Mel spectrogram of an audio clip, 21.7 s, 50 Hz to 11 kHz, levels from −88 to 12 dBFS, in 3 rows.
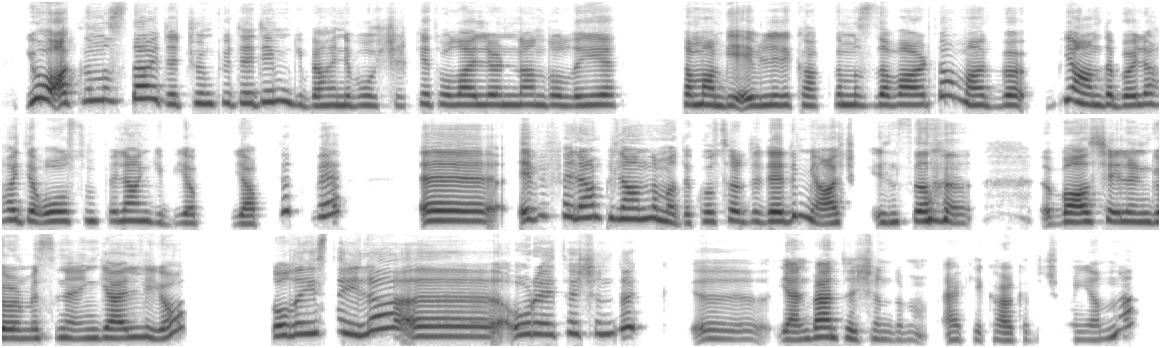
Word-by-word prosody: Yo, 395 +3 +4
aklımızdaydı. 350 -1 +3
Çünkü 275 +2 -5
dediğim 315 +3 -2
gibi, 235 -3 -5
hani, 235 0 -2
bu 240 0 -6
şirket 235 +3 -10
olaylarından 250 0 -1
dolayı, 245 +1 -1 0.4
tamam, 250 -2 +3
bir 225 - +1
evlilik 245 +2 0
aklımızda 245 +1 -2
vardı 255 - +3
ama, 245 -3 0
bö 245 -1 +3 0.3
bir 370 - +1
anda, 255 -5 +4
böyle, 240 +3 +2
"Hadi, 265 -2 0
olsun." 245 +2 0
felan 250 0 -2
gibi 210 -2 -16
yap 205 -1 -4 0.2
yaptık 190 - -3
ve, 370 +3 -1 0.5
eee, 255 +1 +5
evi 285 - +1
falan 345 -2 0
planlamadık. 290 -8 +1
O 235 - -1
sırada 240 -1 -2
dedim 240 +9 +5
ya, 250 - +1
aşk 200 +1 +1
insanı, 230 +1 +1 0.4
eee, - - -8
bazı 225 0 +7
şeylerini 230 -2 0
görmesini 225 +1 0
engelliyor. 225 - 0 0.6
Dolayısıyla, 325 +4 0 0.2
eee, 260 0 0
oraya 305 0 -1
taşındık, 325 +9 -3 0.4
ııı, 195 -2 -10
yani, 190 0 -1
ben 245 0 +7
taşındım 195 -4 -9
erkek 185 +1 -11
arkadaşımın 180 +1 -9
yanına, 195 +10 -6
245 Hz, 145 wpm, -23 LUFS, 225-280 Hz, 0.6 s, bazı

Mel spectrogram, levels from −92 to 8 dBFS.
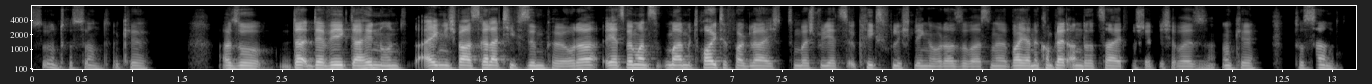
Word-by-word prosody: so, - - -11
interessant, 125 -3 -11
okay. 125 -2 -9 0.7
Also, 125 -2 -2
der 145 - +4
der 140 -2 +4
Weg 140 0 +6
dahin 135 +1 +4
und 125 0 -3
eigentlich 135 -2 +2
war 135 -1 +7
es 135 +1 -2
relativ 135 -2 +3
simpel, 125 -2 -2
oder? 135 +5 +2
Jetzt, 135 -1 +2
wenn 150 0 +5
man 145 -1 +6
es 135 - -3
mal 135 -1 +3
mit 130 -2 -6
heute 155 -2 +4
vergleicht, 125 -2 -3
zum 125 - -9
Beispiel 125 0 -5
jetzt 120 0 -6
Kriegsflüchtlinge 120 -3 -6
oder 115 +1 -5
so 115 +1 -9
was, 110 0 -6
ne? 120 -1 -7
War 130 0 +4
ja 125 - +2
'ne 125 - -2
komplett 130 +1 +1
andere 120 -1 -3
Zeit, 120 -1 -2
verständlicherweise. 115 +1 -10
Okay, 125 -1 -7 0.4
interessant. 130 -1 -7
125 Hz, 180 wpm, -24 LUFS, 120-135 Hz, 0.7 s, war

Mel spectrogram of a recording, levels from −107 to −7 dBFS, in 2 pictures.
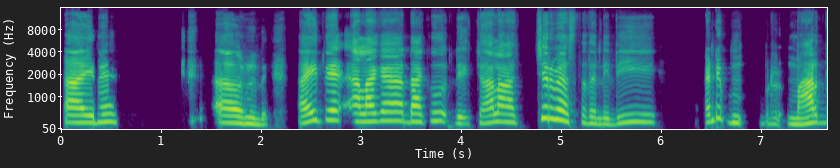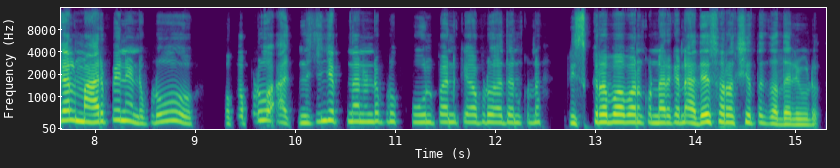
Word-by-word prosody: ఆయనే 220 +1 +3 1.2
అవునండి. 185 -6 +2 0.4
అయితే 280 +4 +3 0.3
అలాగా 250 +2 +4 0.2
నాకు 240 +2 +1 0.2
నె 190 - -2 0.2
చాలా 220 +4 +2
ఆశ్చర్యం 330 - +1
యేస్తదండి. 195 -8 -4
ఇది 205 +5 -6 0.8
అంటే 345 - -1
హ్మ్. 210 -1 -3 0.2
ఇప్పుడు 180 -1 -13 0.2
మార్గాలు 225 +9 +4
మారిపెయినాయండి. 245 -1 +2
ఇప్పుడు 220 +6 -4 0.7
ఒకప్పుడు 205 +9 -8 0.2
అది 200 - -6
నిజం 225 +6 -4
చెప్తున్నానండి 245 -2 -2
ఇప్పుడు 245 +1 -6 0.2
కూలి 225 0 -3
పనికి 230 0 -3
అప్పుడు 225 +2 -4 0.2
అనుకున్నా 215 +1 -7 0.3
రిస్కురా 230 +4 +2
బాబు 225 0 +5
అనుకున్నారు. 215 -1 -1
గానీ 215 0 -1
అదే 225 +3 +6
సురక్షితం‌గా 215 -3 -1
ఉందిప్పుడు. 160 -2 -1
225 Hz, 125 wpm, -24 LUFS, 205-245 Hz, 1.2 s, అదే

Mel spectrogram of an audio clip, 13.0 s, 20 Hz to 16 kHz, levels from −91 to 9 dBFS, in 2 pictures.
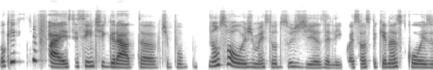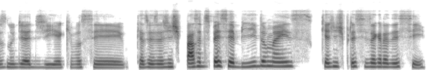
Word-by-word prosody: o 230 - -1
que 455 - +4
que 465 - -25
te - - +1
faz 175 - +6
se 210 - -9
sentir 230 +1 -2
grata, 170 -3 +3
tipo, 175 -1 -11 0.4
não 235 +4 +1
só 315 -4 +2
hoje, 185 0 -2
mas 180 +1 -5
todos 185 +1 -9
os 205 0 -7
dias, 160 -2 -6
ali? 150 -1 -9
Quais 165 0 -7
são 175 - -3
as 180 - -5
pequenas 190 +1 -2
coisas 175 -2 -4
no 175 -2 -6
dia 175 -1 +1
a - - -2
dia 165 -1 -5
que 165 - -13
você 160 -1 -5 0.2
que, 175 - -4
às 165 - -2
vezes, 175 -1 -2
a 175 - -1
gente 190 0 +2
passa 195 +4 +7
despercebido, 225 0 +2
mas 225 -1 -1
que - - +1
a - - +4
gente 215 0 -3
precisa 205 -1 -3
agradecer? 195 -4 -2
185 Hz, 190 wpm, -24 LUFS, 170-210 Hz, 0.4 s, passa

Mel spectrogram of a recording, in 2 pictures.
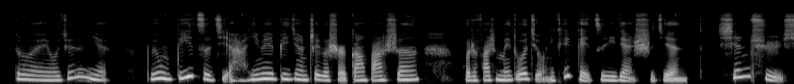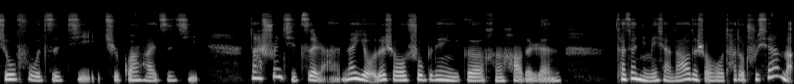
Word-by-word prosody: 对， 215 -5 0
我 195 - 0
觉 285 +10 -3
得 350 - -2
你 235 -11 0 0.4
不 250 - -1
用 265 -2 +6
逼 295 +10 +5
自 245 - -1
己 200 - -5
哈， 180 0 -4
因 225 +2 +3
为 255 0 +6
毕 245 0 0
竟 230 -3 +2
这 215 +1 0
个 195 - +1
事 - - 0
儿 - - 0
刚 195 0 0
发 195 0 -1
生 210 +2 0 0.4
或 - - -2
者 185 - 0
发 195 +1 -1
生 210 +2 0
没 200 - +3
多 245 +4 +3
久， 245 - -4
你 - - -2
可 - - -4
以 - - -5
给 - - +1
自 - - -7
己 190 - +2
一 - - +1
点 180 -3 -1
时 - - -4
间， 90 0 0 0.3
先 340 +2 -1
去 380 - -2
修 230 0 +3
复 215 -6 -3
自 180 - -4
己， 185 - -7
去 - - -4
关 195 - 0
怀 175 -3 -2
自 190 0 -6
己。 190 +1 -6 0.5
那 290 - +3
顺 350 +6 -1
其 335 - -5
自 195 +2 +1
然， - - -9
那 245 +4 +5
有 240 -5 +5
的 215 - +4
时 225 - 0
候 200 0 +4
说 215 +2 0
不 210 0 -3
定 210 -3 +3
一 - - -4
个 175 -1 0
很 165 - -3
好 - - -2
的 80 - -1
人， 85 0 -2 0.5
他 240 - +4
在 265 +3 +5
你 220 -6 +7
没 170 +2 0
想 190 -3 -2
到 195 +8 +1
的 235 - +3
时 200 - +1
候 175 0 -1
他 175 +5 -6
都 - - -1
出 230 - -4
现 335 +10 -1
了， - - +3
210 Hz, 315 characters per minute, -22 LUFS, 185-240 Hz, 0.5 s, 你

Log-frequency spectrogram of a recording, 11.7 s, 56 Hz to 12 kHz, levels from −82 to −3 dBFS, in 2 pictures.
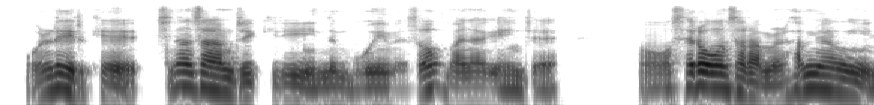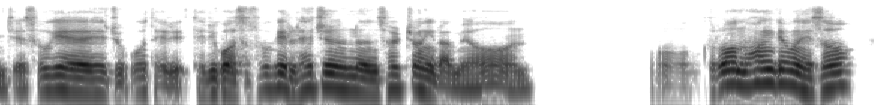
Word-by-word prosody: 원래 - - -2
이렇게 360 - -1
친한 150 0 -1
사람들끼리 95 - -1
있는 75 +1 -6
모임에서 70 0 -5
만약에 75 -2 -5
인제 65 -1 -8 0.6
어 70 0 -9
새로운 150 -2 +5
사람을 95 -9 -1
1 135 - 0
명이 120 -8 +1
인제 65 -1 -6
소개해 115 - +2
주고 100 +6 -7
데리 - - -6
데리고 110 +3 0
와서 - - -1
소개를 130 +1 0
해 135 - 0
주는 130 -6 +4
설정이라면 80 - -2 0.8
어 75 -2 -17
그런 160 0 +3
환경에서 155 -4 +3
110 Hz, 330 characters per minute, -21 LUFS, -, 0.8 s, 새로운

